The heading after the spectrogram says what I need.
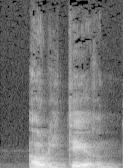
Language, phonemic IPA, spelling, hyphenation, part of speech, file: Dutch, /ɑu̯diˈteːrə(n)/, auditeren, au‧di‧te‧ren, verb, Nl-auditeren.ogg
- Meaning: 1. to audition 2. to listen, to be an audience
